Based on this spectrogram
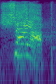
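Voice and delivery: high, explosive yell at a seatmate; sudden shout. Retold or imitated. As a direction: burst out with a loud, high shout. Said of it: "I said".

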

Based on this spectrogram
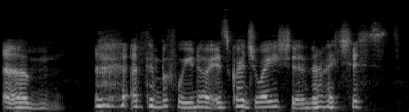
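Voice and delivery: quiet, tearful and worn out; exhausted, close to crying, barely above a murmur; near tears. Real, not acted.

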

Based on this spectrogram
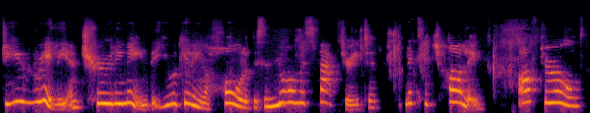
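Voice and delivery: high, loud, astonished grandfather; incredulous, pitched well up; stammering disbelief. A narrator's reading. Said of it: "stammered Grandpa Joe".

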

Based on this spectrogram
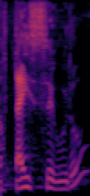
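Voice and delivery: lightly voiced skeptical God; God's dry reply. God answering the eager believer, a touch amused and quiet. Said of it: "Y Dios está diciendo".

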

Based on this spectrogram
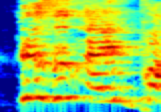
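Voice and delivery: shrieking with joy at the song; excited shout. Real, not acted. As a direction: yell it out in delight. Album reaction, track drops.

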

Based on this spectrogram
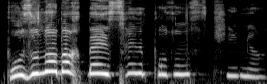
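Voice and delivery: loud, high angry swearing; angry rant. Real, not acted. Gamer raging at a taunting opponent, angry. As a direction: vent the fury at the enemy. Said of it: "Kusura bakmayın arkadaşlar, sinirlerimden ya".

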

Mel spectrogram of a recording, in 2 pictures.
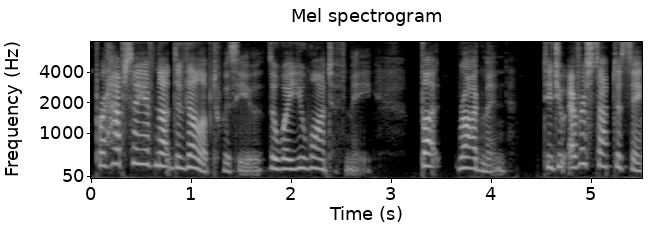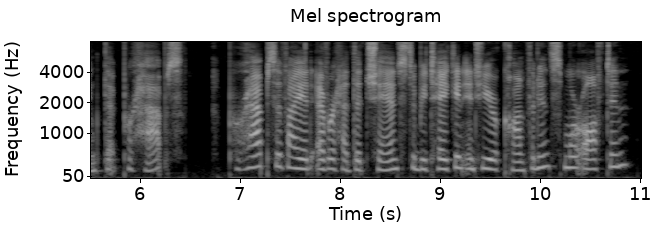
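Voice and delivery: usual speaking voice

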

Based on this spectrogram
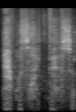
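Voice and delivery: voiceless whisper, no tone at all; voice gone. Shown as a demonstration. Pastor showing the congregation how his lost voice sounded, a toneless whisper. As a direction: show how the voice just disappeared. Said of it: "my voice went out".

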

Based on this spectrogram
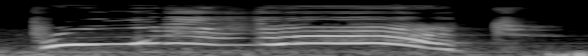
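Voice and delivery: slow high shocked cry; stunned and scared. Real, not acted. Shocked at mob.

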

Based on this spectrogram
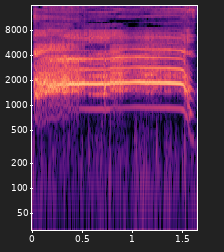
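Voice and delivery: panicked shout to get away; scared yell. Real, not acted. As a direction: yell in real fright. Scared yelling at game creature.

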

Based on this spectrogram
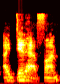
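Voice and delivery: low, slow, soft puppet voice; Magenta puppet. Acted. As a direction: admit it quietly as Magenta. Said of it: "Hi, Magenta".

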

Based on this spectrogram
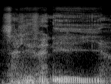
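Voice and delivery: deep, hollow ghoulish voice; low, creepy beyond-the-grave growl. Shown as a demonstration. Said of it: "C'est ma voix d'outre-tombe".

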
